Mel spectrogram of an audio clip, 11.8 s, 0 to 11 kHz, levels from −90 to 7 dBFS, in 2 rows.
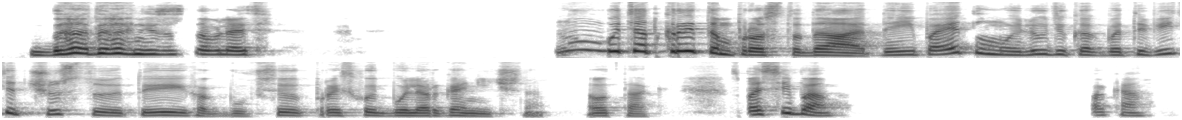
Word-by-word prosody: Да, 225 +11 +6
да, 280 +1 +7
не 245 -1 +5
заставлять. 225 -2 -2 1.4
Ну, 455 +3 -6
быть 410 0 +5
открытым 400 - +6
просто, 190 -3 0
да, 165 -4 +2
да, 185 - -5
и 210 - -3
поэтому 245 +1 -1
и 195 - -3
люди 225 0 -3
как 200 -3 -6
бы 190 - -3
это 215 +4 -6
видят, 260 +6 -4
чувствуют, 230 -10 -8
и 175 0 -2
как 140 -4 -12
бы 135 -1 -15
всё 165 +5 -8
происходит 170 0 -8
более 160 -1 -2
органично. 155 0 -9 0.2
Вот 155 0 -8
так. 135 -2 -13 0.4
Спасибо. 215 - -2 1.2
Пока. 165 -3 -13
200 Hz, 155 wpm, -20 LUFS, 165-240 Hz, 1.4 s, да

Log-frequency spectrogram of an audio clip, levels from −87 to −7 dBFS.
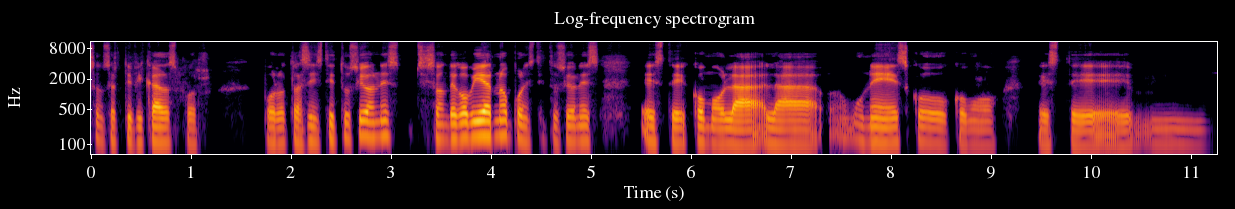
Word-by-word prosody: son 125 -3 -8
certificadas 110 0 0
por 105 -2 -9 0.6
por 110 -1 -2
otras 110 +1 -3
instituciones, 140 +6 -1
si - - -5
son 130 -2 -2
de 130 - +3
gobierno 145 +2 +7
por 130 - -1
instituciones 115 +2 -5 0.4
este 110 -1 -1
como 110 -2 -1
la 100 -1 +5
la 100 -1 +2
UNESCO, 110 - -1
como, 100 -1 -8 0.4
este, 95 -1 -3
mm, 100 -1 -16
110 Hz, 105 wpm, -26 LUFS, 100-120 Hz, 0.6 s, gobierno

